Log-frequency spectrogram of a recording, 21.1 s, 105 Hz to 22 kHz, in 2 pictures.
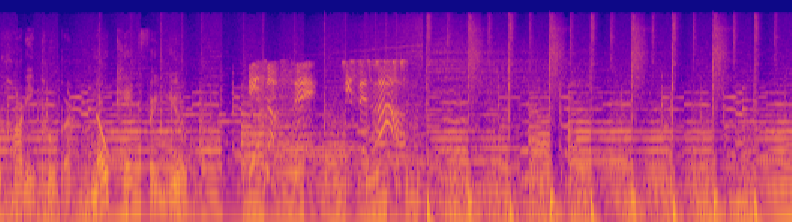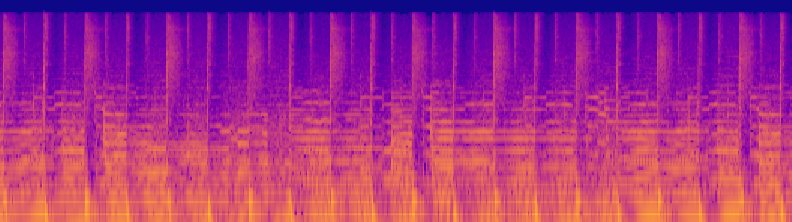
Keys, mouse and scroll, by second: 0.0 click, 0.9-2.7 drag, 1.5 typing, 2.9 Tab, 3.7-4.3 drag, 4.9 click, 5.7 click, 6.0-11.0 drag, 11.5-12.8 middle drag, 13.5 click, 15.4 r, 19.2 click, 19.6-20.7 middle drag.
